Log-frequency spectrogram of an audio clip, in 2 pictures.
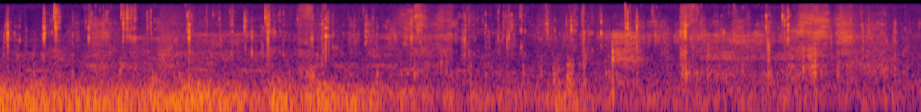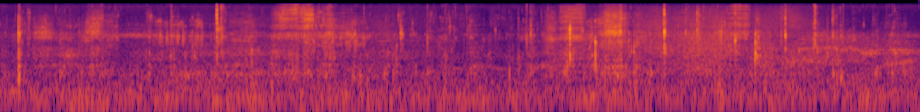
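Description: Several people chewing and eating spicy braised chicken with beef intestines, with short clicks of chopsticks and spoon on plates. A low rumble runs through the first few seconds.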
